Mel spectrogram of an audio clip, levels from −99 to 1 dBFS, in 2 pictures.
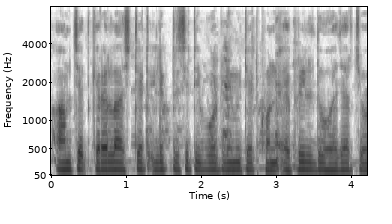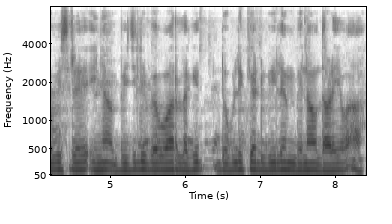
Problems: continuous background conversations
